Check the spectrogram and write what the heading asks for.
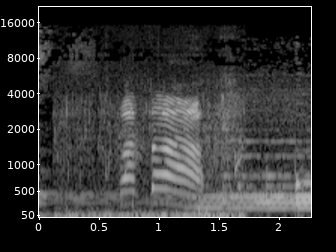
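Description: A person's short voiced call at the water surface: a brief syllable, then a longer one falling in pitch, over faint background music.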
